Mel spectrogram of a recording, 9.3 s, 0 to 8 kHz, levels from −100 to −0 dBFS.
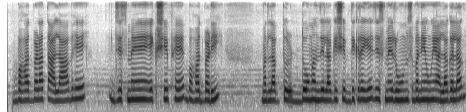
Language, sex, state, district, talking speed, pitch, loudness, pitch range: Hindi, female, Bihar, Saran, 160 wpm, 230 Hz, -16 LUFS, 220-235 Hz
